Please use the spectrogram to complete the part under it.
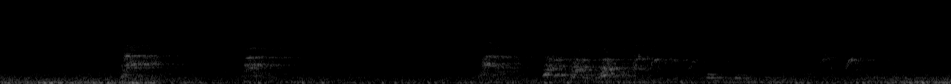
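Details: Barking dog recorded in the evening, 6:02 pm, 2 June 2024. Somewhat distant, muffled barks come singly and in pairs every one to three seconds against a noisy low rumble.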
